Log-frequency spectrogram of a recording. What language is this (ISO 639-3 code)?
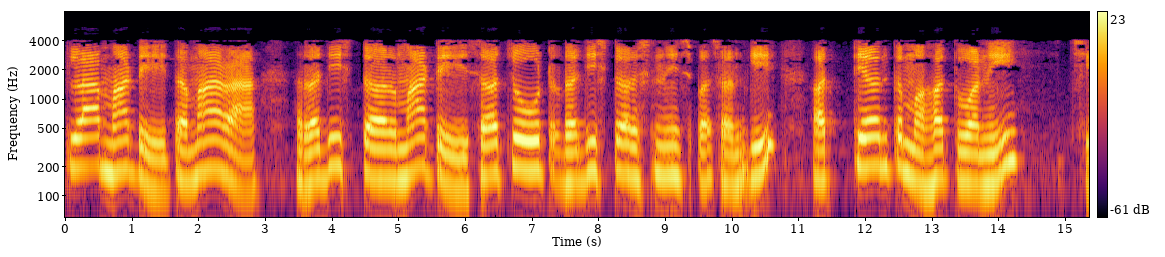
guj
